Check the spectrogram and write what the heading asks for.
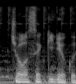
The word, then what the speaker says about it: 潮汐力: 以前の動画でも言いましたが、潮潮力と書いて超積力です。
